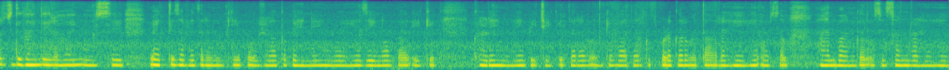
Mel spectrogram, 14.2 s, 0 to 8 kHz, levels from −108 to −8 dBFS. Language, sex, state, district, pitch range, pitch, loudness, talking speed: Hindi, female, Chhattisgarh, Sarguja, 205-220 Hz, 210 Hz, -16 LUFS, 175 wpm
